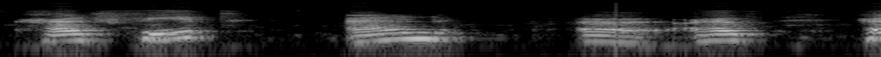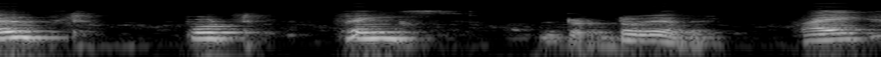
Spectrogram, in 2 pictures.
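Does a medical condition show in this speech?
Yes: cerebral palsy; mild speech problem.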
